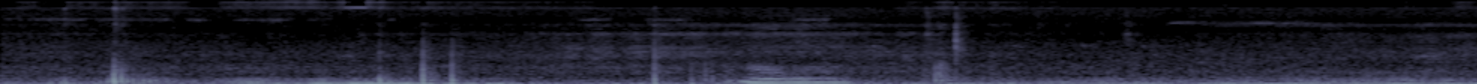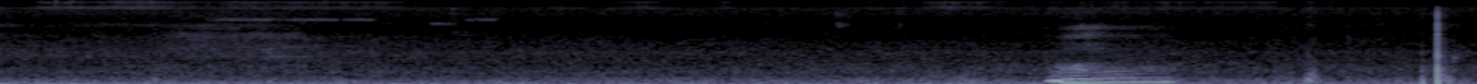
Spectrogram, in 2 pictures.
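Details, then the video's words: Sleeping Chihuahua named Valentino snores peacefully: quiet low-pitched breathing rumbles, with occasional short nasal snorts near the middle and end, in a hushed indoor setting. "Valentino snoring peacefully."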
